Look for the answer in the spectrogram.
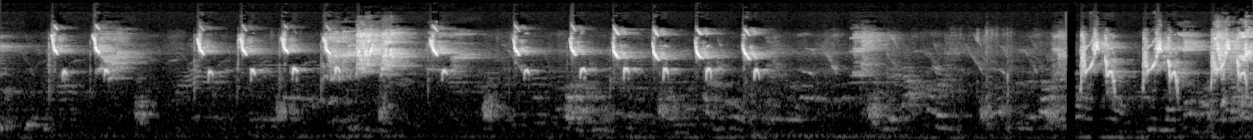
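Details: Long-tailed shrike song: repeated sharp, high, ringing notes at a quick pace, a scratchy burst, a short pause, then a rush of harsh chattering notes.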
